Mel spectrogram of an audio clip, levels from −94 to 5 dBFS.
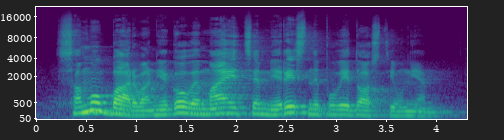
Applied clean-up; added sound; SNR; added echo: none; none; none; none.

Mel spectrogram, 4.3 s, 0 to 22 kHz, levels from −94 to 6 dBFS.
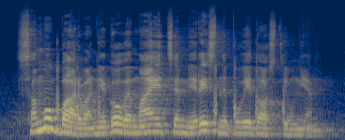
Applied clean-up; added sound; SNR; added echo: none; Chicken, rooster; 18 dB; none.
